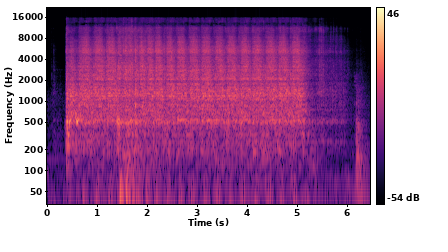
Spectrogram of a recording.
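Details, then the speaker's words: Fiat 126 barn find, stood many years: catches, runs rough and fast with uneven pulsing for about five seconds, then dies; likely running only on brake cleaner, no fuel seen in hose; cause suspected. "Fan, han startade, hörde ni? Fast han gick ju förmodligen på bromsrengöringen."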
